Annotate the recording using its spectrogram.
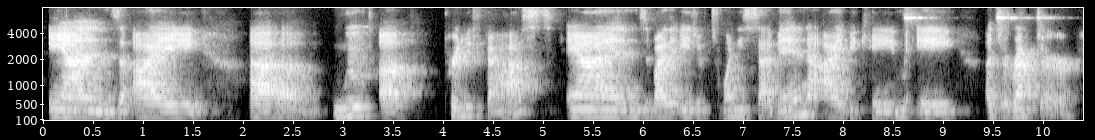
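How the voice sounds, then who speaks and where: A woman in her forties talks as an interview guest, chatty and easygoing, with frequent fillers and restarts. Her voice is bright and forward. She sounds like she is on a video call in an echoey room. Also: on the low side, steady tone, takes it slowly. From San Francisco Bay Area, California. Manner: chatty and warm-hearted, many fillers and restarts. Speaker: guest entrepreneur and DJ. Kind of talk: casual interview chat.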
